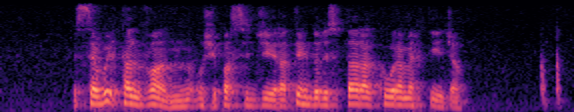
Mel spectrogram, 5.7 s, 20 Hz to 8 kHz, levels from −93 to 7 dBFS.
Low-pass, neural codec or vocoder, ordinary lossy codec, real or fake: 7.2 kHz; vocoder, 44.1 kHz, 80 mel bands, Vocos; Opus, 64 kbps; fake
